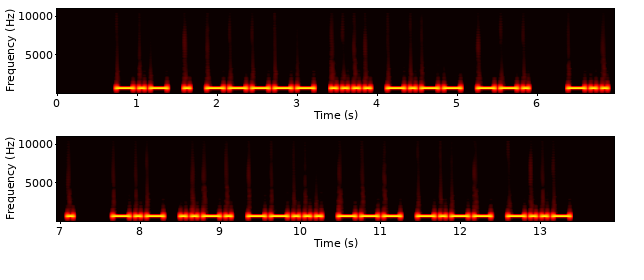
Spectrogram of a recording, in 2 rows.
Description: Morse code, heard as a keyed tone, about 17 wpm, 700 Hz. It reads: KE0HYG DE KF7OYX
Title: USA Callsign DE Callsign - 6 Characters - 17wpm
